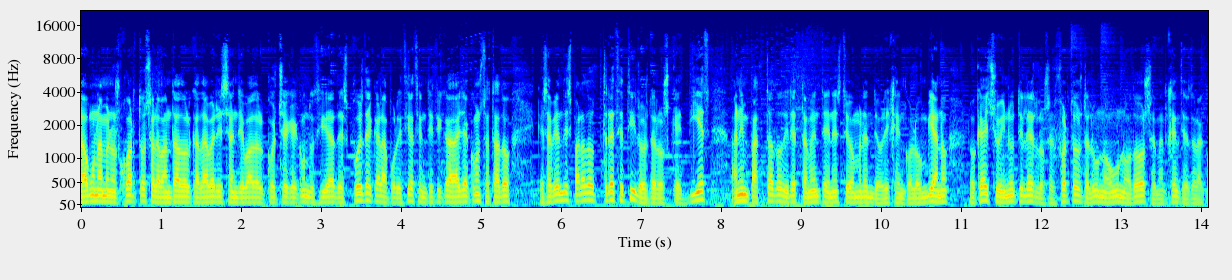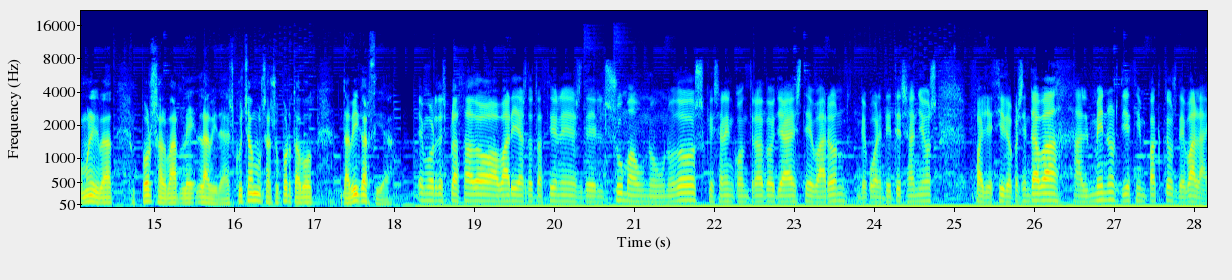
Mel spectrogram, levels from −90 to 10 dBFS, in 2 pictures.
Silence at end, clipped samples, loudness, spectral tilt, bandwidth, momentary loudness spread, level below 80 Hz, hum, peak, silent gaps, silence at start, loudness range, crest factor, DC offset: 0 s; under 0.1%; -26 LUFS; -6.5 dB/octave; 15 kHz; 9 LU; -50 dBFS; none; -6 dBFS; none; 0 s; 4 LU; 20 dB; under 0.1%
